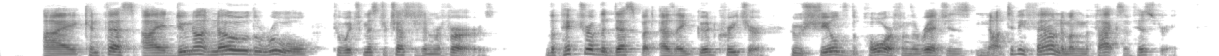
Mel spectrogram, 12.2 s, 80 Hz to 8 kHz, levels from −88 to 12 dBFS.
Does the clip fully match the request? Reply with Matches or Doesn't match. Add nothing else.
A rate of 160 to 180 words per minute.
Doesn't match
